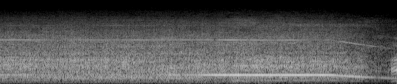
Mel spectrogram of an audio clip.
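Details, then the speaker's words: Hoover UH7103 vacuum after clearing clogs in the hose and lower section: strong, steady motor whine with an even airflow rush, then a smooth spin-down at switch-off; runs freely with no restriction. "Yeah. Sounds a lot better than it did before. Should be no restriction."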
